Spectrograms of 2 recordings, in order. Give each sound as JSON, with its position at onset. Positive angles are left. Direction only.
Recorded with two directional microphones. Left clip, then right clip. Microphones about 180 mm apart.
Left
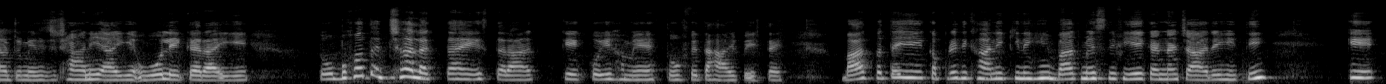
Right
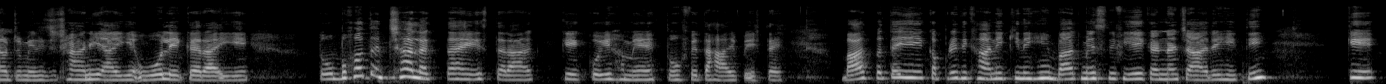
{"t": 0.0, "sound": "a woman's voice", "side_deg": 0}
{"t": 10.9, "sound": "speech", "side_deg": 15}
{"t": 11.1, "sound": "a woman's voice", "side_deg": 0}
